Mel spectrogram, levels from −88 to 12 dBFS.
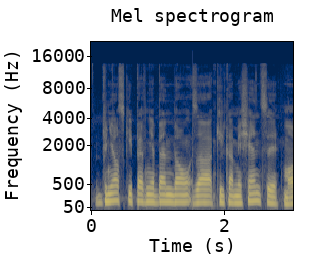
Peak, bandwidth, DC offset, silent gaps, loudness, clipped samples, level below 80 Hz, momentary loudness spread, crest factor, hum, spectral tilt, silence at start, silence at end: -2 dBFS; 13.5 kHz; under 0.1%; none; -16 LUFS; under 0.1%; -56 dBFS; 3 LU; 14 dB; none; -8 dB/octave; 0.05 s; 0 s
